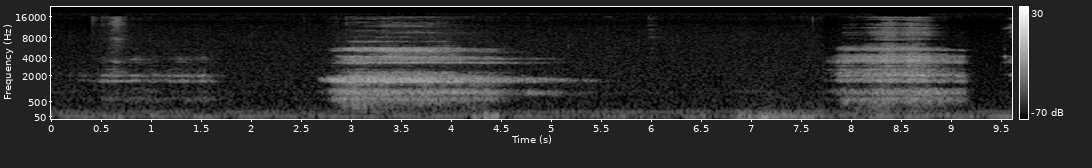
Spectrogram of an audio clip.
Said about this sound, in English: Let's do a breathing exercise. It'll help relax you.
